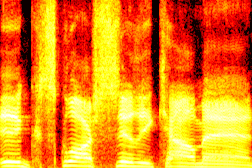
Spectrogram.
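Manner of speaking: big, slow, booming, rough bellow. Narrator voicing the next character up: booming voice. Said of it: "he has booming voice".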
